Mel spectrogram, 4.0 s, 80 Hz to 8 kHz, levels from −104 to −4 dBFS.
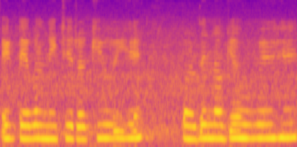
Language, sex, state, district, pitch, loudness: Hindi, female, Chhattisgarh, Bilaspur, 260 Hz, -14 LUFS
